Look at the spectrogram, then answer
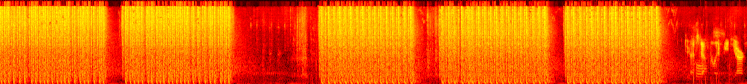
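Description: Heavy automatic fire from a BTR armored vehicle in the military video game Arma, long sustained bursts separated by short pauses, loud and near, ending in scattered fainter sounds.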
